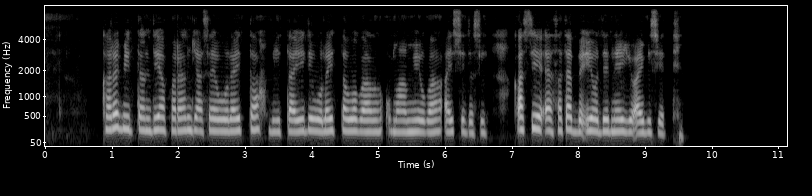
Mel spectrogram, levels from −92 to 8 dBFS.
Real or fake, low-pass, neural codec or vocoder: fake; 7.2 kHz; codec, 16 kHz, 4 kbps, FunCodec, trained on LibriTTS, 50 frames a second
